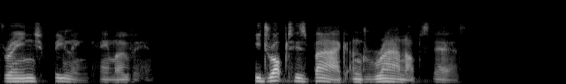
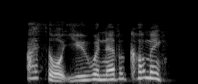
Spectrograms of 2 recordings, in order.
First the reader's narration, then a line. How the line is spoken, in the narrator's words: she answered brightly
